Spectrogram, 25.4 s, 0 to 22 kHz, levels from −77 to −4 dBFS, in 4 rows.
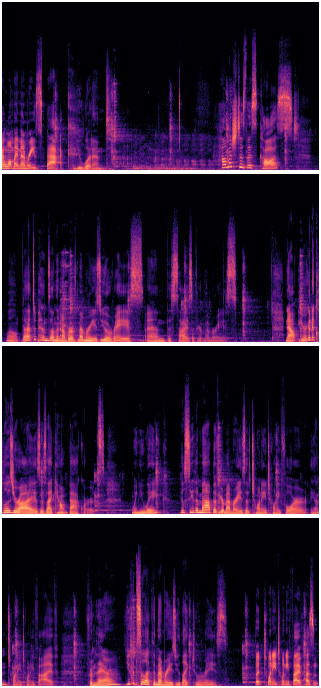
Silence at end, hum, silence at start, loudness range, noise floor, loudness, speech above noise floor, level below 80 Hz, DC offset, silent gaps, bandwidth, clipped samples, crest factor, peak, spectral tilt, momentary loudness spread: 0 s; none; 0 s; 6 LU; -50 dBFS; -20 LUFS; 29 dB; -56 dBFS; under 0.1%; none; 17.5 kHz; under 0.1%; 20 dB; -2 dBFS; -4 dB/octave; 18 LU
